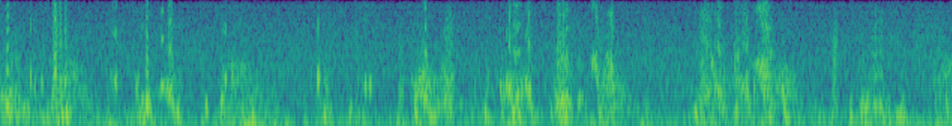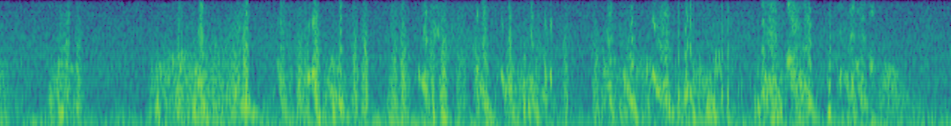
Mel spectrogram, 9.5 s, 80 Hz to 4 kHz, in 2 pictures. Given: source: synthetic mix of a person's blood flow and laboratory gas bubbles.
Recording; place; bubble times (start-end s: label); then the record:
Doppler ultrasound of blood flow; subclavian vein
0.00-0.39 s: bubbles
0.54-0.60 s: bubbles
0.65-0.94 s: bubbles
0.99-1.33 s: bubbles
1.55-1.68 s: bubbles
1.77-1.91 s: bubbles
1.97-2.29 s: bubbles
2.35-3.10 s: bubbles
3.44-4.00 s: bubbles
4.21-4.54 s: bubbles
4.66-4.77 s: bubbles
4.97-5.20 s: bubbles
5.50-6.23 s: bubbles
6.25-6.53 s: bubbles
6.68-6.76 s: bubbles
6.83-7.04 s: bubbles
7.10-7.54 s: bubbles
7.71-9.15 s: bubbles
9.49-9.52 s: bubbles
From the record:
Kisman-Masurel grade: 342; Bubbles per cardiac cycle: rolling drumbeat, 9 or more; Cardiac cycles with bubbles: 100%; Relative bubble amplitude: moderate (0.250 to 0.450); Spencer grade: 3 (all of the cardiac periods contain showers or single bubble signals, but not dominating or overriding the cardiac motion signals); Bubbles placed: anywhere in the cardiac cycle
